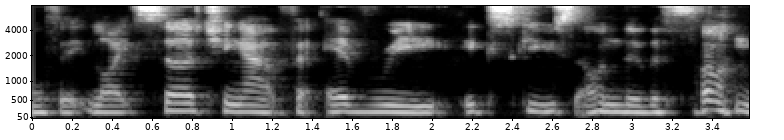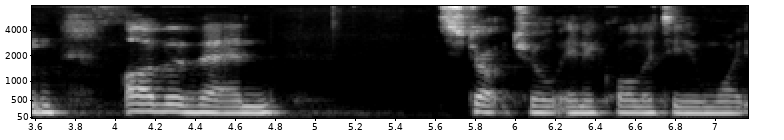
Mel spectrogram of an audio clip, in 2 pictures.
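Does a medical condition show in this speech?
No.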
